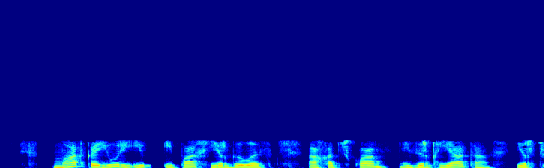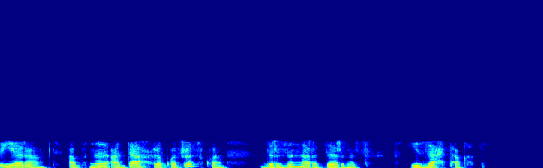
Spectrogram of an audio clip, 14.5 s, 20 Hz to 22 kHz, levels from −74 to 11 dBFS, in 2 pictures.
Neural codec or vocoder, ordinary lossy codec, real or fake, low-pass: vocoder, 22.05 kHz, 80 mel bands, WaveNeXt; MP3, 24 kbps; fake; 3.6 kHz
